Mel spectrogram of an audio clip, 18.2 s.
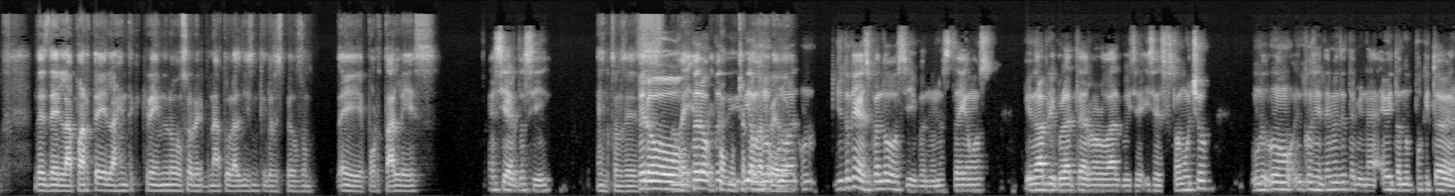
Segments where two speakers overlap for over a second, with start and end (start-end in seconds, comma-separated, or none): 8.0-10.0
